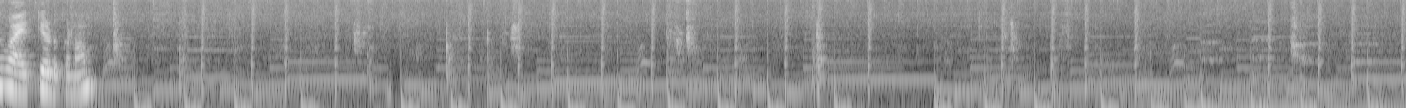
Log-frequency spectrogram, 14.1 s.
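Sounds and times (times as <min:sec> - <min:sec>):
onions sizzling in oil: 0:00.0 - 0:14.0
spatula scraping pan: 0:00.7 - 0:02.0, 0:03.3 - 0:05.8, 0:06.5 - 0:08.4, 0:09.8 - 0:10.9.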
